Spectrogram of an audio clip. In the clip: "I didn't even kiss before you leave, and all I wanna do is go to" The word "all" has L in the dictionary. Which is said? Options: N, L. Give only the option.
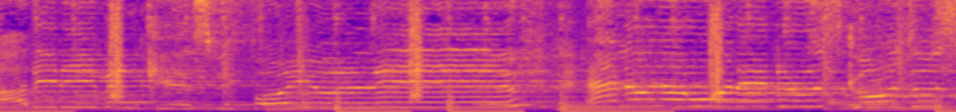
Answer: N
